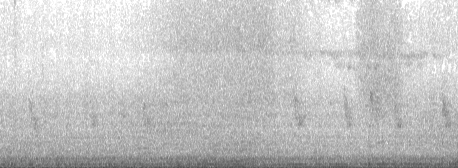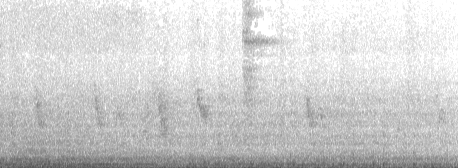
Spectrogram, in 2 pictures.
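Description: MBTA commuter rail bilevel coaches rolling past: a steady low rumble of steel wheels on the rails with light scattered clicking, gradually fading as the rear cab car goes by.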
